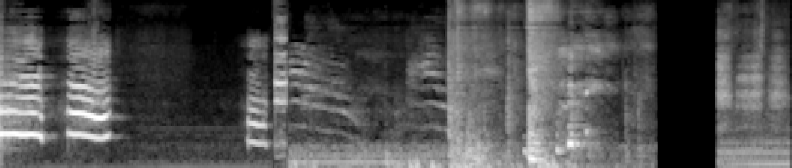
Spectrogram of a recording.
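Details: Cat giving two clear meows, each wavering then falling, followed by shorter high cries, then muffled thumps, rustling and a low hum in an indoor setting.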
